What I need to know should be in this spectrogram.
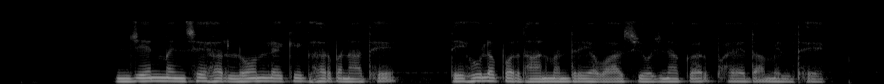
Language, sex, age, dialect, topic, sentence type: Chhattisgarhi, male, 56-60, Northern/Bhandar, banking, statement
